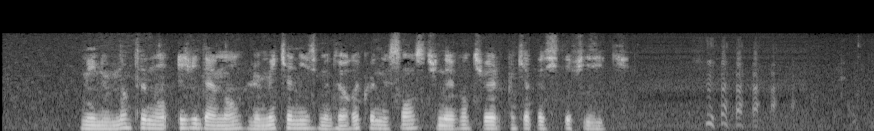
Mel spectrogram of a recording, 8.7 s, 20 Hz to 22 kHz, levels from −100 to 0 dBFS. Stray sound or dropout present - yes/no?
yes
